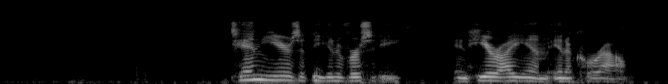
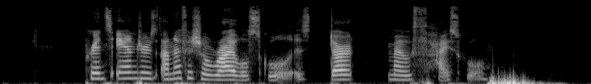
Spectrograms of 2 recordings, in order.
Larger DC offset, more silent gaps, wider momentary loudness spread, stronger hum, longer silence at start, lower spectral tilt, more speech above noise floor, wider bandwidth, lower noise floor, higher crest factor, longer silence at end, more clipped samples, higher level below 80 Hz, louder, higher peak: neither; neither; about the same, 15 LU vs 13 LU; neither; first, 2.3 s vs 0.85 s; about the same, -5 dB/octave vs -4 dB/octave; about the same, 42 dB vs 40 dB; second, 8.2 kHz vs 16.5 kHz; first, -72 dBFS vs -62 dBFS; about the same, 20 dB vs 20 dB; first, 0.45 s vs 0.25 s; neither; second, -62 dBFS vs -30 dBFS; second, -31 LUFS vs -22 LUFS; second, -14 dBFS vs -2 dBFS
